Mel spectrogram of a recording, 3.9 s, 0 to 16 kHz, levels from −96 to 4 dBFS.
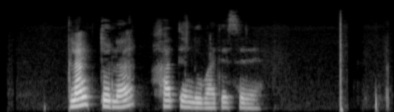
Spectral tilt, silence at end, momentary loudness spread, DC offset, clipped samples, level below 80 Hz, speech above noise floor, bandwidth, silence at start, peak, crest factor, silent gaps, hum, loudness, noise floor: -7 dB/octave; 1.35 s; 23 LU; under 0.1%; under 0.1%; -62 dBFS; 51 dB; 9.8 kHz; 0.7 s; -2 dBFS; 24 dB; none; none; -23 LUFS; -72 dBFS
